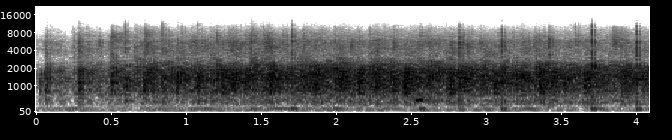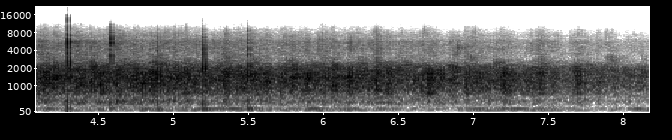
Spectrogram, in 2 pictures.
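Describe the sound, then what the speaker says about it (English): Doctoral graduation ceremony audience applauding, a dense, sustained wash of many hands clapping at steady volume from start to finish. "let us give each other a round of well-deserved applause."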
